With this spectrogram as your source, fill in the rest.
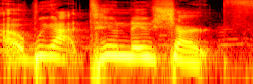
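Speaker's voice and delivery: put-on East Tennessee southern accent. Retelling what a woman said with the sweetest, most sincere face: imitating an East Tennessee accent. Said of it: "incredible Nashville accent".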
